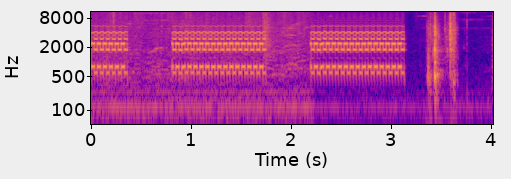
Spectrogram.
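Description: Desk telephone ringing with a trilling electronic ring, three rings of about a second each with short gaps. The ringing stops and a few clicks follow near the end as the handset is picked up.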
